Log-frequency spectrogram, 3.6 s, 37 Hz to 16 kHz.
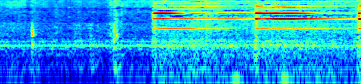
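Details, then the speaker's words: Vitek VT-2354 BK humidifier that produces no steam and whose fan is not running. In a quiet room a few soft clicks come about once a second, then a steady high electronic tone starts: the no-water warning, triggered when the float ring is removed. "uruchomi się wskazanie braku wody. Pierścień powinien unosić się gdzieś pośrodku."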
